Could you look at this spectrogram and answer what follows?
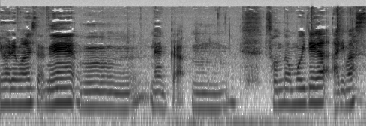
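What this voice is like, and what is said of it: Usual voice. Nothing is said of it.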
